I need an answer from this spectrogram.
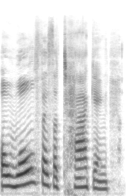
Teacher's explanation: wolf의 F와 그 뒤에 단어가 모음으로 시작하죠. 그러면 자연스럽게 연결해서 연음해 주세요.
